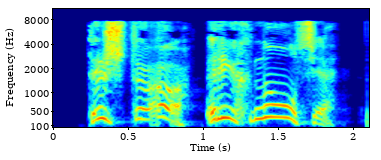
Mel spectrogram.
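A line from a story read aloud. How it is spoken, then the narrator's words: Yelled. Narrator (Russian): заорал его приятель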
